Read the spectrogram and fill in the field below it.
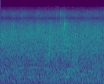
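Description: Heavy downpour pounding steadily on surfaces in a town in Albania, a dense, continuous hiss of rain filling the whole moment up close with no pauses.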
